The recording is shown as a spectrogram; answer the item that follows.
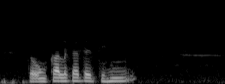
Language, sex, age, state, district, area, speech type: Santali, male, 30-45, West Bengal, Malda, rural, spontaneous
